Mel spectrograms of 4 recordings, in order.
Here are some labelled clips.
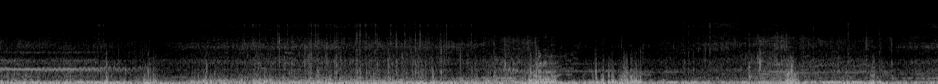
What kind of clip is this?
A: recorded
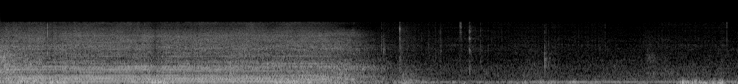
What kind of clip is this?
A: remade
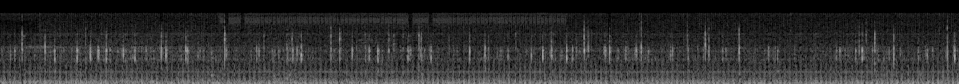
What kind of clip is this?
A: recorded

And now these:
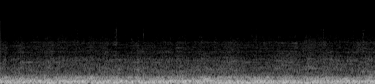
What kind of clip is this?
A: remade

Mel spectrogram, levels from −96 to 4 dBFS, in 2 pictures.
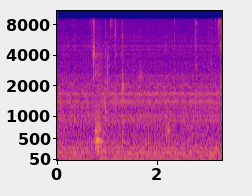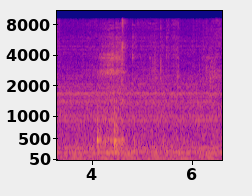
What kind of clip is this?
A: remade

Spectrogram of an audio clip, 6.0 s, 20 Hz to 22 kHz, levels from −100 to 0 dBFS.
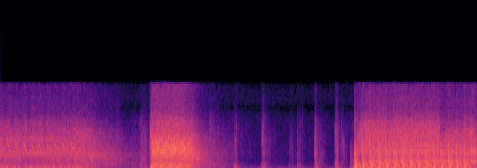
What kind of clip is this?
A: recorded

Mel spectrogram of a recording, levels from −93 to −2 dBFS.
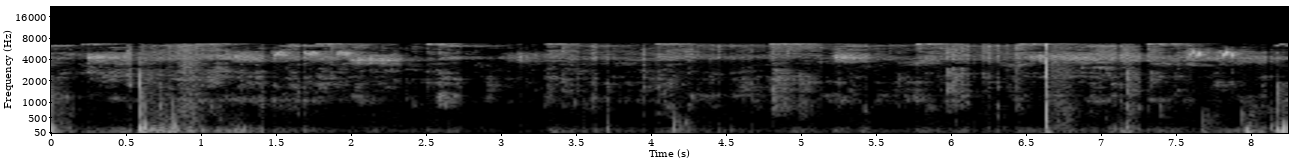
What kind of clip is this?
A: recorded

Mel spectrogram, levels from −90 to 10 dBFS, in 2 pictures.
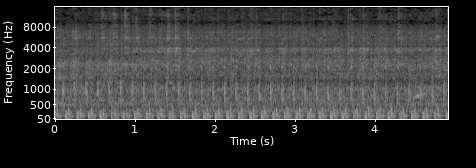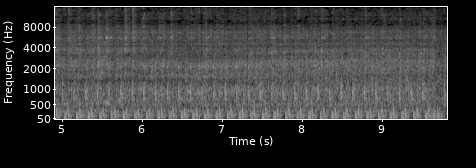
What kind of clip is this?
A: remade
